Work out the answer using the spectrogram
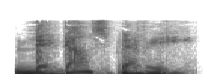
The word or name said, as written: De Gasperi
